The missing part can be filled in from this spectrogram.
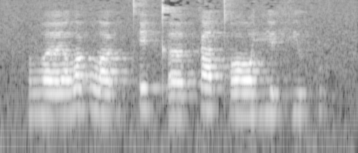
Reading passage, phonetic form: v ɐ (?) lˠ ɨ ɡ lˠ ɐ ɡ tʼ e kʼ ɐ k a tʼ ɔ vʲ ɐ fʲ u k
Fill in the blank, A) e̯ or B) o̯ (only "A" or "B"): A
